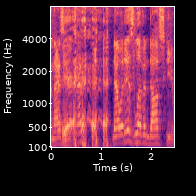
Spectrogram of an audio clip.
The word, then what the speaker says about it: Lewandowski: Martin Lewandowski is here, and I'm pretty sure that's how you pronounce it, because Robert Lewandowski plays for Bayern, and that's how you pronounce his name.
